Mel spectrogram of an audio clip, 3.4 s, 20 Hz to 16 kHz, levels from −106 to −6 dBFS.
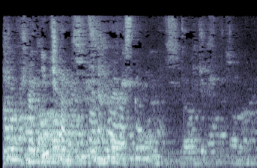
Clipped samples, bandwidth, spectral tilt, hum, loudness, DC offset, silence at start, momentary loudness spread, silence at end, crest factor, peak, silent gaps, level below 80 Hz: under 0.1%; 11.5 kHz; -5 dB/octave; none; -18 LUFS; under 0.1%; 0.05 s; 18 LU; 0 s; 18 dB; -2 dBFS; none; -52 dBFS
